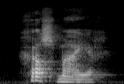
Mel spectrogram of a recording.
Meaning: lawnmower
- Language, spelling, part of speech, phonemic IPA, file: Dutch, grasmaaier, noun, /ɣrɑsmajər/, Nl-grasmaaier.ogg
